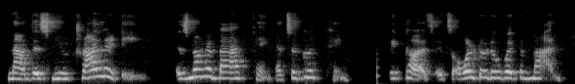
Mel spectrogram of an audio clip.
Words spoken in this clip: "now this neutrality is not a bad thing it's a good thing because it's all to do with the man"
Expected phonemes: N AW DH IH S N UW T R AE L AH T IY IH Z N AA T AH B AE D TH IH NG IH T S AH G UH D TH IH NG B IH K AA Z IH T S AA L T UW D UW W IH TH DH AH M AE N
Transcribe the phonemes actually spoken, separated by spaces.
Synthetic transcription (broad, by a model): N AW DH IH S N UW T R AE L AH T IY IH Z N AA T AH B AE D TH IH NG IH T S AH G UH D T IH NG B IH K AA Z IH T S AA L T UW D UW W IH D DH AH M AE N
